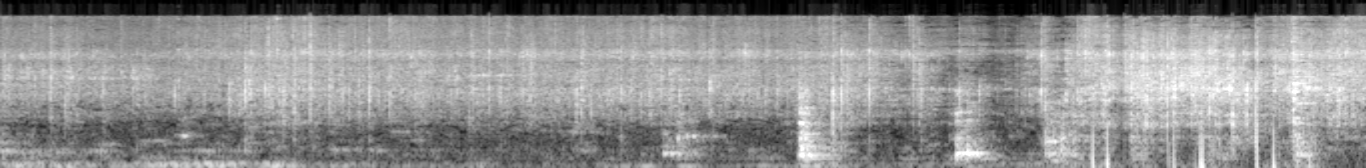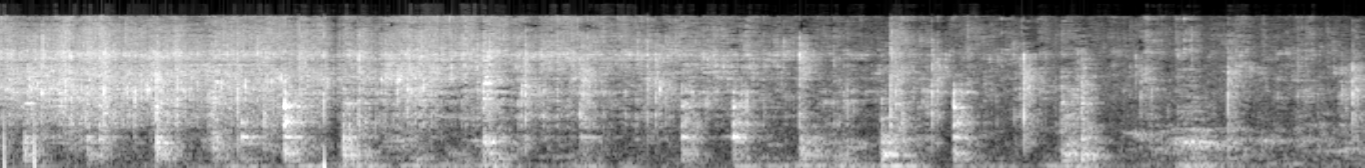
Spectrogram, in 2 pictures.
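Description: Chopped onion frying in a pan for homemade Odia aloo pitha, a continuous crackling sizzle broken by frequent scraping and clattering stirs, louder in the middle stretch; no voices.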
